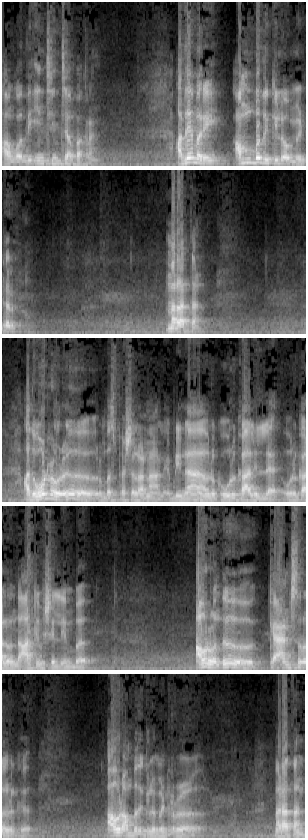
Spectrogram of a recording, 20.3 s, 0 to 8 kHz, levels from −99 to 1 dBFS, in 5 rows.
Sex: male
